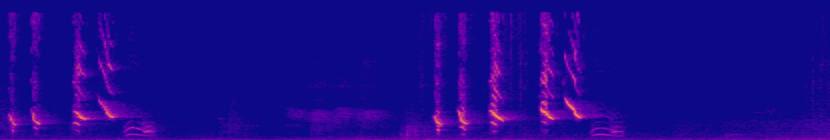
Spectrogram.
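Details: Oriental magpie-robin morning song aimed at provoking rival birds: two bursts of rapid, loud, scratchy high notes, each ending in a falling slurred whistle, separated by a soft quiet stretch.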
